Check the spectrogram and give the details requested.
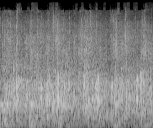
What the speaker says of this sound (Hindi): मेरे लिए बजा दो ताली थोड़ी सी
